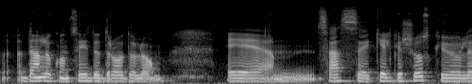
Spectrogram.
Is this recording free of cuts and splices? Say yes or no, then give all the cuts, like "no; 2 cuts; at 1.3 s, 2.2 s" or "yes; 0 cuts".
yes; 0 cuts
